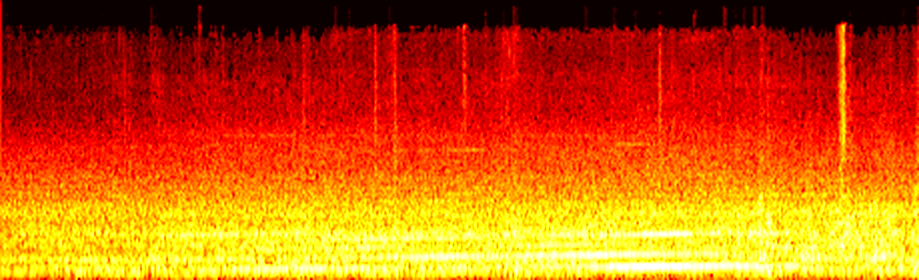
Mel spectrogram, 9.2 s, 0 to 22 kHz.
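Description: A 2020 Ford GT sports car cruises along with a steady, droning engine hum and gently shifting engine tones, heard from inside the cabin over continuous road rumble.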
